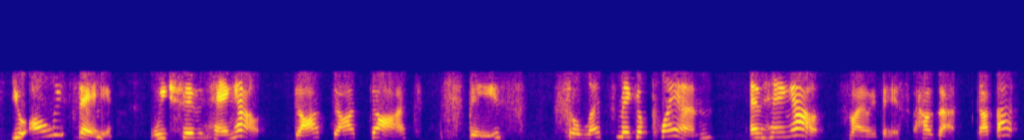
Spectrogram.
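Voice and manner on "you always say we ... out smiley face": slow, spelled-out dictation. Shown as a demonstration. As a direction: dictate it slowly, word by word. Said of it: "keep that".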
